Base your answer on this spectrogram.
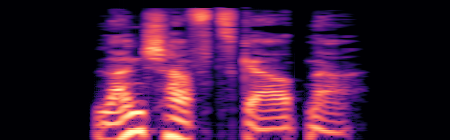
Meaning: landscaper, landscape gardener, (male or of unspecified gender) (one that does landscaping)
- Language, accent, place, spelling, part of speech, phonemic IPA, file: German, Germany, Berlin, Landschaftsgärtner, noun, /ˈlantʃaftsˌɡɛʁtnɐ/, De-Landschaftsgärtner.ogg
